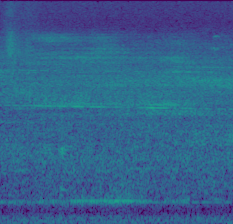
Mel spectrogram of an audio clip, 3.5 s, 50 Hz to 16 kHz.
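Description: A British Airways Airbus A320 departing Manchester for London Heathrow, a faint, steady distant jet rumble with a thin whine layered on top, holding even for a few seconds.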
